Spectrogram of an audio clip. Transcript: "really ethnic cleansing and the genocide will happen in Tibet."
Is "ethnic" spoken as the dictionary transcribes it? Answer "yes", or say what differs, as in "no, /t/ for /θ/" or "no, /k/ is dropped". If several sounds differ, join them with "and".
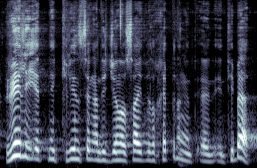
no, /t/ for /θ/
